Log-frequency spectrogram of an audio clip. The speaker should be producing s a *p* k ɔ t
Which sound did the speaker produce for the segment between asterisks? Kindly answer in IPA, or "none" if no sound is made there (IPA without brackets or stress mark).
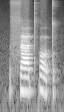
t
